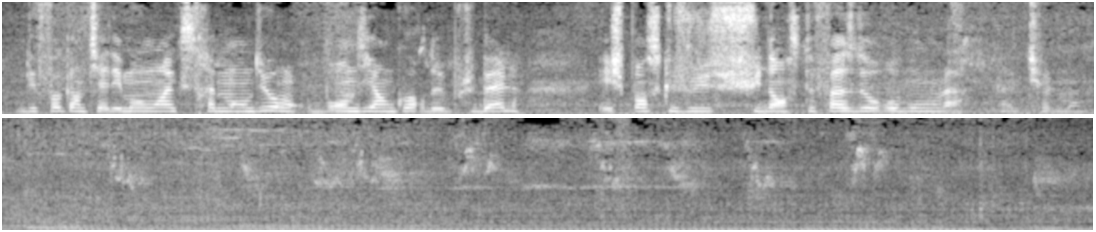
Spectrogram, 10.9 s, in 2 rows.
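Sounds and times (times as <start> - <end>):
speech: 0.1 - 5.7
car reversing: 1.3 - 10.9.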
